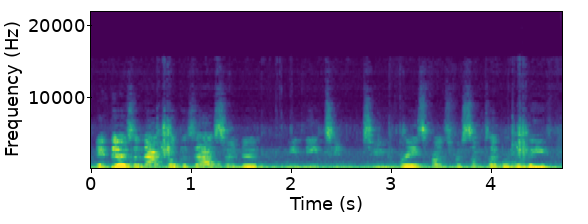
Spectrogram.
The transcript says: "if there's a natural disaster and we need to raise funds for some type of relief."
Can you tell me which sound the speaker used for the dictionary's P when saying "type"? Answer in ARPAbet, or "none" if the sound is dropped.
P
